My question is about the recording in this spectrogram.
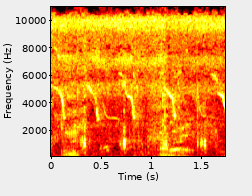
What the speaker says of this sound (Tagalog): Ayan mga baboy natin o.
